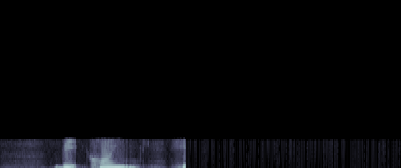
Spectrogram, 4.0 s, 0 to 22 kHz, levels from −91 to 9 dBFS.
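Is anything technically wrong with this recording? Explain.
Yes, there are two faults.

Throughout the clip, the speech carries Dialogic VOX ADPCM coding damage, and it is plainly audible. This codec stores each sample as a 4-bit difference from a predicted value, and the 32 kbps rate fits 8,000 samples a second. The quantiser's coarse steps leave a gritty hiss that rides along with the speech. Nothing is present above 3.9 kHz, so the sound is narrow and phone-like, with no air or sibilant detail.

From 1.85 s to the end, there is an audio dropout to a faint residue. The speech cuts off abruptly rather than fading or pausing, and the rest of the clip holds only hiss, around 55 dB below the speech level. The likely cause is that the wanted signal was lost while the path after the break stayed live, so the remaining noise passed through with no program on it.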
